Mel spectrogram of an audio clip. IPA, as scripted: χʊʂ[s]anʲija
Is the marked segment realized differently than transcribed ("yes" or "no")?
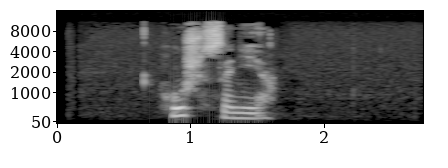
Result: no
